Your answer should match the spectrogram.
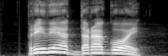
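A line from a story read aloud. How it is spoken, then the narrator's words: Joyful yell. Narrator (Russian): радостно завопил компьютер голосом Юльки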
